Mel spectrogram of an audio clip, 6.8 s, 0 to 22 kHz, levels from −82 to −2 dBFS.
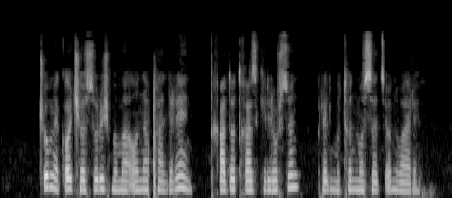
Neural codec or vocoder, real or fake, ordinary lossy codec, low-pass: vocoder, 24 kHz, 100 mel bands, Vocos; fake; AAC, 48 kbps; 10.8 kHz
